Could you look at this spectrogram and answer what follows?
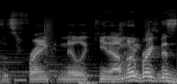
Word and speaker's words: Ntilikina: Nina that's a name we can all Now Pronounce as Frank nilina I'm going to break this down into into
